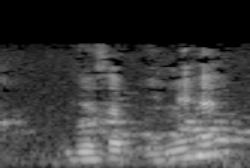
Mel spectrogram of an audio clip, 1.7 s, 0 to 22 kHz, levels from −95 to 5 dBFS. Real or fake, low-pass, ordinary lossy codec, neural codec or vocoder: real; 9.9 kHz; MP3, 32 kbps; none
